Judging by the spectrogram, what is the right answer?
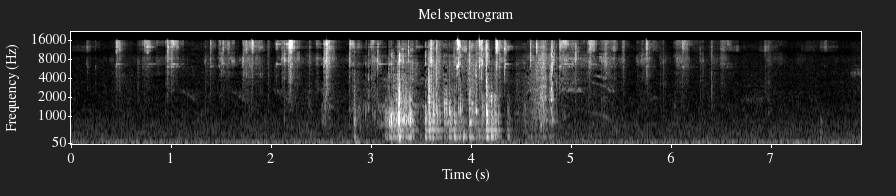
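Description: Small metal pieces jingling and rattling: a string of clicks for about four seconds, loudest a little past three seconds in.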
